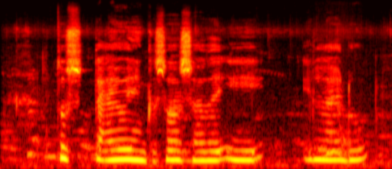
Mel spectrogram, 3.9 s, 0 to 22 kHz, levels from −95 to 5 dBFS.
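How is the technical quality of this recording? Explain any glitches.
No glitches or faults detected.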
